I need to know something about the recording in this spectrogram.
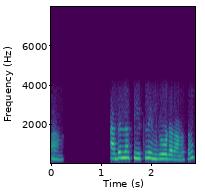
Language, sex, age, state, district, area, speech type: Malayalam, female, 18-30, Kerala, Palakkad, rural, conversation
